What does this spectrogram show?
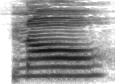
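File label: "nao", first tone, pinyin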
